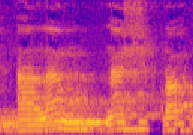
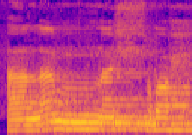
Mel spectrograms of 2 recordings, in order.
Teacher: mim itu bagian dari huruf tawasud yang mengalir ya setengah lancarnya tidak begitu lancar tapi tidak boleh terbutus seperti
